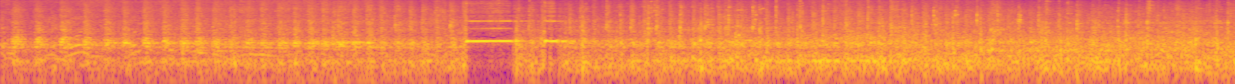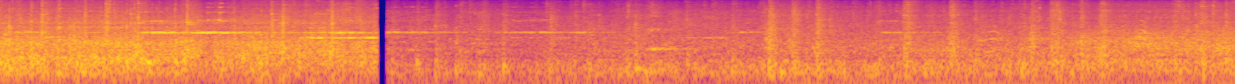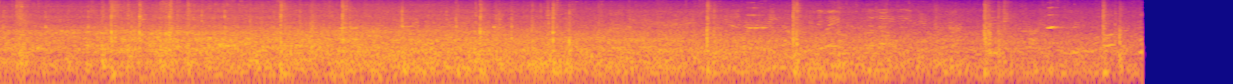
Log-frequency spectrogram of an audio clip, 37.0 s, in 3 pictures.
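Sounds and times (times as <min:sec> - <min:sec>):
steam train rattling past: 0:00.0 - 0:36.1
train whistle toot: 0:04.6 - 0:05.8.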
